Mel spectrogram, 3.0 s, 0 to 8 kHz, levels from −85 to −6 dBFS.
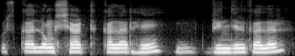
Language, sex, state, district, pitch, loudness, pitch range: Hindi, male, Arunachal Pradesh, Longding, 160 Hz, -15 LUFS, 155-165 Hz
